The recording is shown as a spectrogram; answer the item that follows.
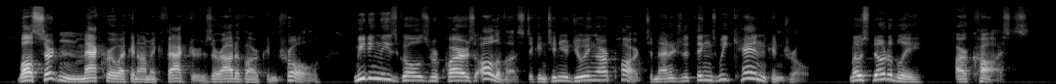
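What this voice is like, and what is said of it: Dramatic corporate CEO reading voice. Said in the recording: “You don't have to do the dramatic voice. If you need the dramatic reading ... giving the CEO voice in these press releases”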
